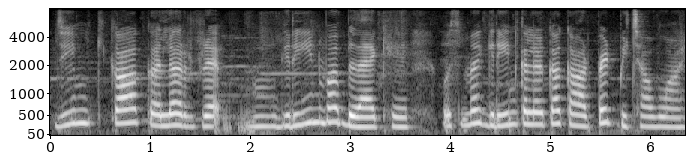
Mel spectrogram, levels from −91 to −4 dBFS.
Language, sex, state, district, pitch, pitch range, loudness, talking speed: Hindi, female, Jharkhand, Jamtara, 255 Hz, 235-300 Hz, -17 LUFS, 150 wpm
